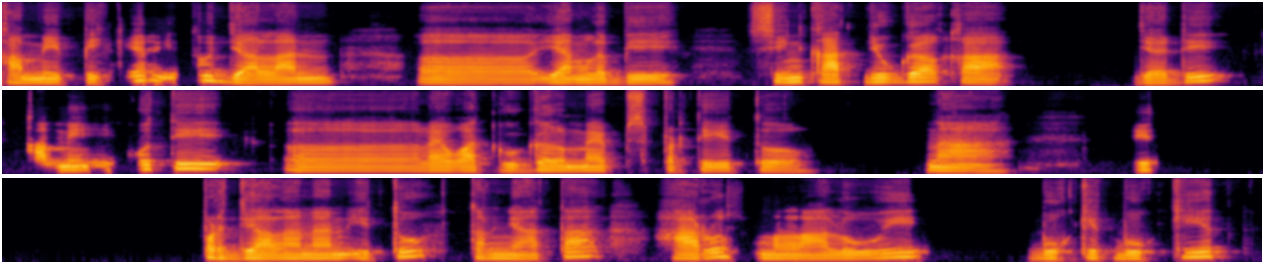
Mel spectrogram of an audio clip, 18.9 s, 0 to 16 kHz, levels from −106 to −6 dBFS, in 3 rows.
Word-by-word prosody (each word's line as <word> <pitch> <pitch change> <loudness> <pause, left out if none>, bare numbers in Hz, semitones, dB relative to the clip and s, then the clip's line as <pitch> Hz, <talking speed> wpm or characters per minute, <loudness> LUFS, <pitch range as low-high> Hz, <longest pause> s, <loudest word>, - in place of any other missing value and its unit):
Kami 115 +1 +2
pikir 160 +9 -1
itu 140 +5 -3 0.2
jalan, 110 +2 +4 0.6
eee, 110 -1 -1 0.2
yang 115 -1 +3
lebih 115 +2 -1 0.3
singkat 130 -2 +3
juga, 135 +2 +4
Kak. 115 -3 +3 0.7
Jadi 105 +5 -1 0.5
kami 120 +1 +3 0.2
ikuti, 170 +5 +2 0.3
eee, 115 0 -3
lewat 115 0 +3
Google 120 +3 0
Maps 120 0 -1
seperti - - -7 0.2
itu. 105 -3 -4 0.7
Nah 105 -3 +1 0.7
it 125 0 0 1.5
Perjalanan 125 +1 +3
itu 130 - -1 0.2
ternyata 125 +8 0 0.2
harus 130 +7 +3
melalui 120 +5 +1 0.5
bukit-bukit 135 +8 -1
120 Hz, 85 wpm, -26 LUFS, 115-130 Hz, 1.5 s, jalan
